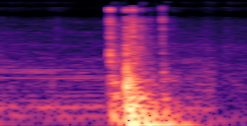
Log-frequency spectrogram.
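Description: A door swings open onto a back lawn during rain, giving one soft thunk followed by a brief burst of outdoor rain noise, near and fairly loud, with no talking.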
